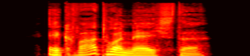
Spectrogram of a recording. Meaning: inflection of äquatornah: 1. strong/mixed nominative/accusative feminine singular superlative degree 2. strong nominative/accusative plural superlative degree
- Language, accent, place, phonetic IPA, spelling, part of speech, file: German, Germany, Berlin, [ɛˈkvaːtoːɐ̯ˌnɛːçstə], äquatornächste, adjective, De-äquatornächste.ogg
